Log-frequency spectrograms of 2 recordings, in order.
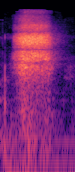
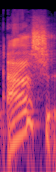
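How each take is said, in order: First: The word is a bare 'sh' hush sound. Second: The word starts with an 'a' vowel. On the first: The speaker calls it right. "Por la pronunciación española" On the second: The speaker calls it wrong. "él dice Ash con una A"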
